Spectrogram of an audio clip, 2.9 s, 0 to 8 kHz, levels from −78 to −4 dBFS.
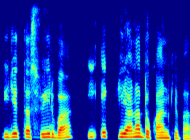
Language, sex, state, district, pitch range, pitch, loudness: Bhojpuri, male, Bihar, Saran, 155-195 Hz, 185 Hz, -19 LUFS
